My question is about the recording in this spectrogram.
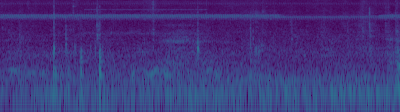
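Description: Insects chirring in one steady high-pitched drone, with a few faint clicks.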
